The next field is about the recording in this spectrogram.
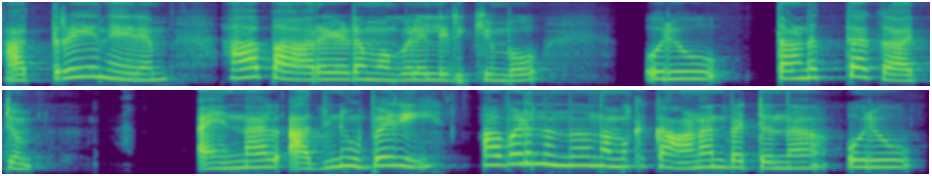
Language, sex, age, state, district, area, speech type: Malayalam, female, 18-30, Kerala, Thrissur, rural, spontaneous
